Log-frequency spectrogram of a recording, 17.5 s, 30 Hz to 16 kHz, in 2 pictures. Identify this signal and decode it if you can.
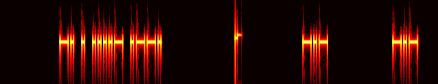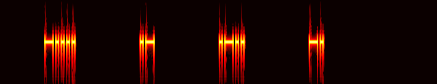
Morse code, heard as a keyed tone, about 21 wpm, spaced as for 8 wpm, 700 Hz. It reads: NE4P KK6ALN
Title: USA Call Signs - 8x Character Spacing - 22wpm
